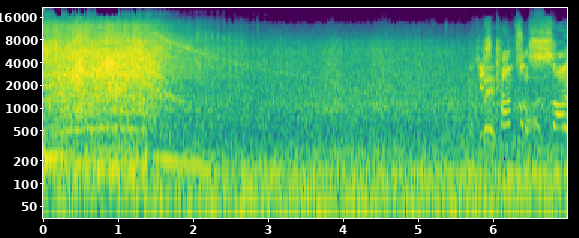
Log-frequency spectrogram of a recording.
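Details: Ford Fairlane just after a turbo swap, about 15 psi boost, automatic gearbox, microphone outside the car during a full-throttle pull: the engine note climbs strongly and smoothly with no flutter, rattle or misses; normal full-throttle acceleration.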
